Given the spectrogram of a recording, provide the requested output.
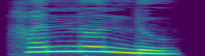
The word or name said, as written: ಹನ್ನೊಂದು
